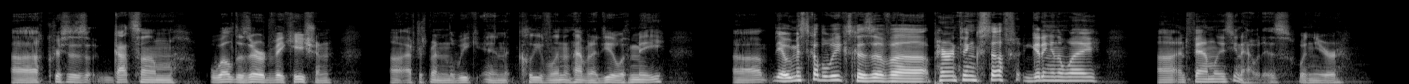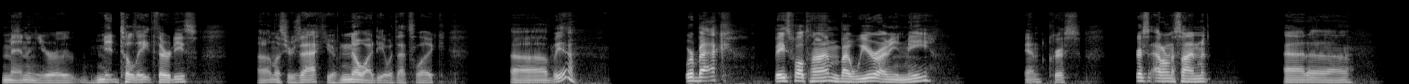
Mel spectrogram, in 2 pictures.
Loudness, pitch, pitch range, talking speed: -19 LUFS, 110 Hz, 100-135 Hz, 180 wpm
